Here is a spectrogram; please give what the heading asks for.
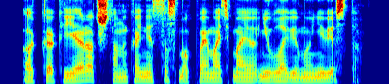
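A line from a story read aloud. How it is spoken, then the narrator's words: Amused snort. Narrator (Russian): хмыкнул Бастиан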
